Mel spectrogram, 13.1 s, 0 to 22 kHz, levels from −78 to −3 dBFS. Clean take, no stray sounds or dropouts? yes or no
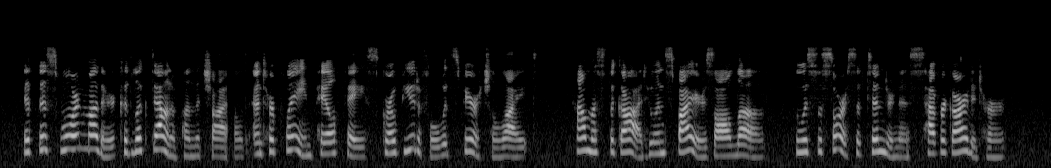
no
